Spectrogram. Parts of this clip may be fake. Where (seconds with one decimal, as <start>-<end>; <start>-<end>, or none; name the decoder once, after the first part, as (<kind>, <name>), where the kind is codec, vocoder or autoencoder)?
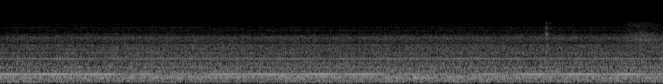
none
